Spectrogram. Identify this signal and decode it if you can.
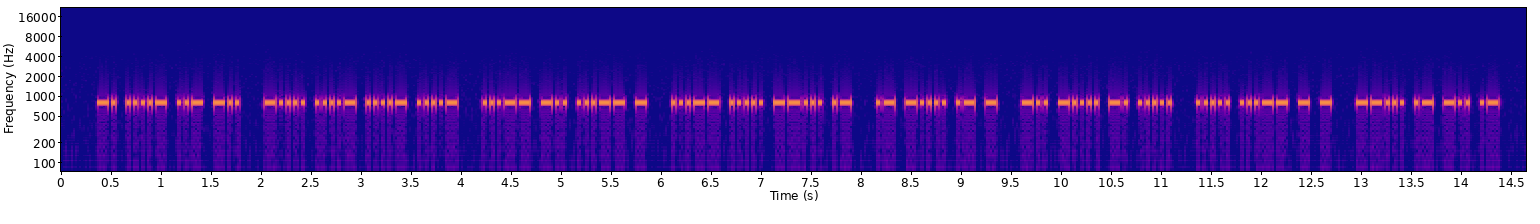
Morse code (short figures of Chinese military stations), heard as a keyed tone, machine-sent, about 33 wpm, 810 Hz. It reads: 9428 6444 3830 3571 1610 8695 5300 7181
